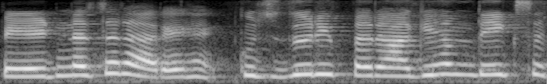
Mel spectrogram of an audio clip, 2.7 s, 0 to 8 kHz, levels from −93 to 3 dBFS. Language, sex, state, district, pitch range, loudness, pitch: Hindi, female, Chhattisgarh, Rajnandgaon, 295-355 Hz, -14 LUFS, 325 Hz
